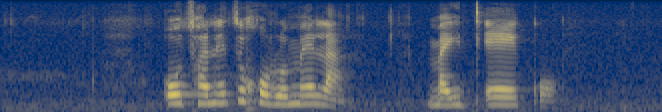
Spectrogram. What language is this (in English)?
Tswana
